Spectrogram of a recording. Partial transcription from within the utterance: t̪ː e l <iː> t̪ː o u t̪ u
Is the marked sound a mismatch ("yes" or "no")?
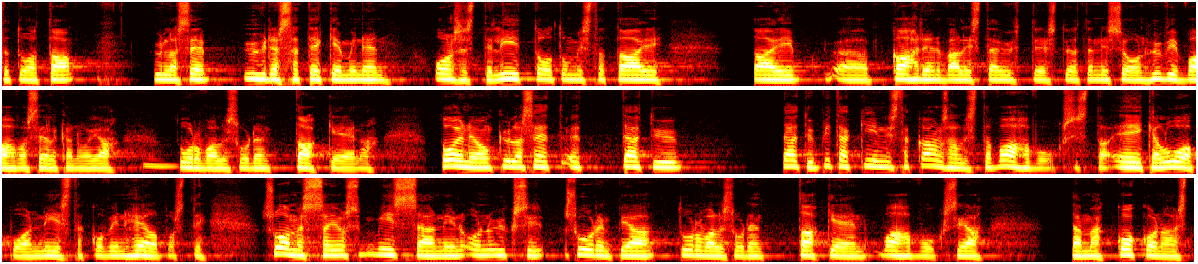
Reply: no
